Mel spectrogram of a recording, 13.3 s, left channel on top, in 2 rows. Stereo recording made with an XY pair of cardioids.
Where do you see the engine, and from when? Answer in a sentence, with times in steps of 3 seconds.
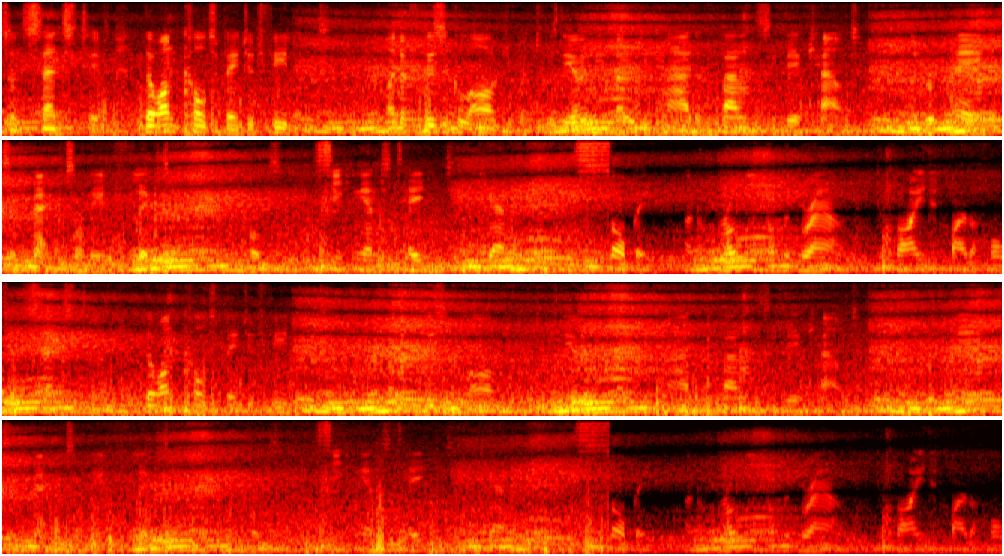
In this clip you hear the engine on the right from 0 s, in the centre from 3 s and on the left from 6 s.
